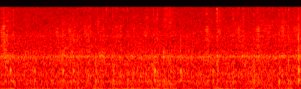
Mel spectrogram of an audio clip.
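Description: Faint scratching of a stylus writing on a pen tablet, in short irregular strokes, over a steady low electrical hum and a thin steady tone.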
